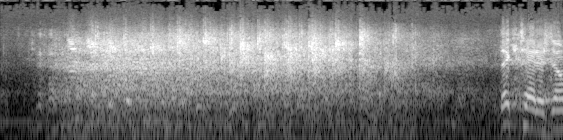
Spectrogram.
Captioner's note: laughter, clapping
